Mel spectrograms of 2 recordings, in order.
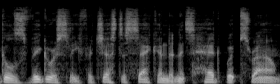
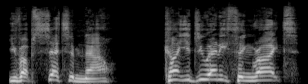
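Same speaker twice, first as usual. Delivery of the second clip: high, loud and exasperated; scolding; 12 semitones higher, 5 dB louder than usual. Acted. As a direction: tear into him for failing. Scolding Sid after puppy.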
